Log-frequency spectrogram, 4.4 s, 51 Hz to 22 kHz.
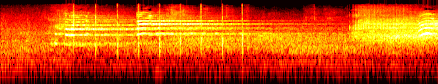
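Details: At Port of Nagoya Public Aquarium, belugas Gray, Nana and Niko in training on 14 October 2019. A buzzy harmonic tone carries a rapid train of clicks, then a burst of hissy broadband noise.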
